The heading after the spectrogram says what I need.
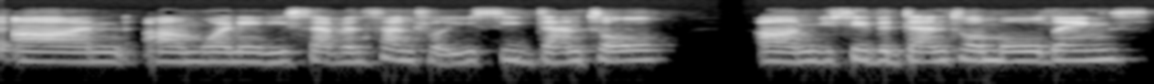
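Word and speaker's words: dentil: And for those who are unfamiliar with the term, it's dental, D-E-N-T-I-L, saying it for the public's purpose. And basically it looks like little teeth. It's just spelled with an I-L.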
